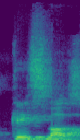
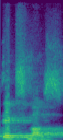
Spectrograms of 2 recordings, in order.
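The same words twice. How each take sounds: First: ক্রিসমাস with X said as kris; corrected pronunciation. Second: এক্সমাস with X said as eks; common mispronunciation. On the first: Teacher correcting Xmas to ক্রিসমাস, kris first. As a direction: start ক্রিসমাস on kris, not eks. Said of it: "ক্রিস pronunciation হচ্ছে". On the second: Teacher quoting what we say, এক্সমাস with eks. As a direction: say এক্সমাস starting on the letter name. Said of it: "আমরা বলছি এক্সমাস". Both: Shown as a demonstration.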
